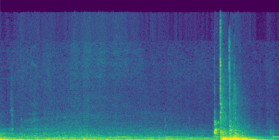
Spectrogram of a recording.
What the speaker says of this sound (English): We've got the optional electric side step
